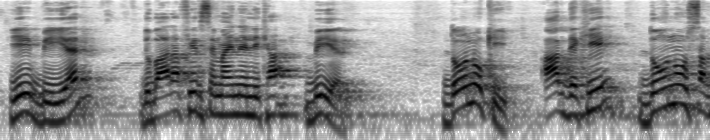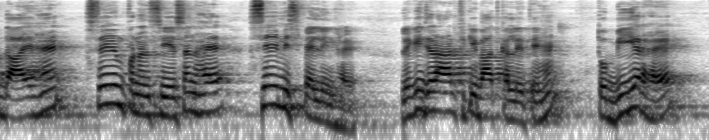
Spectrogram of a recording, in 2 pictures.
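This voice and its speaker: Man teaching slowly in an echoey room. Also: a little high. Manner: slow, dictating English definitions word by word; explains each term, then repeats it in Hindi. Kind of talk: classroom lesson, mixing Hindi and English.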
